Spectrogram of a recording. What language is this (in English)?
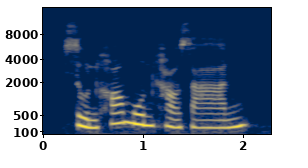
Thai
